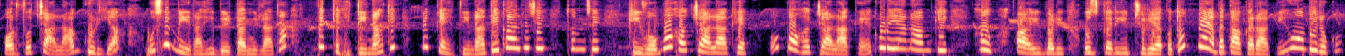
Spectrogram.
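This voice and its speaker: A woman voicing a proud female bird in a cartoon who taunts and scolds in a shrill voice. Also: sing-song, moderate pace, hardly any pauses, a little mellow, slight background noise. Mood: scornful. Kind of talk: Hindi cartoon voice acting.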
